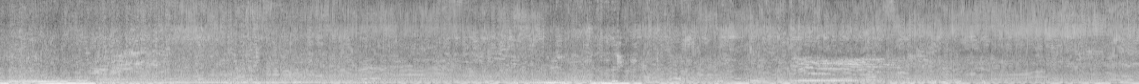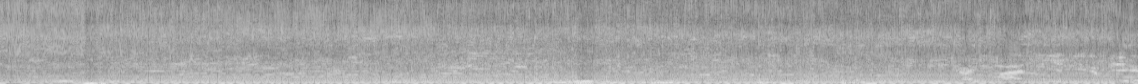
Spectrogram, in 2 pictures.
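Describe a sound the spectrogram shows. A dense swarm of bees buzzes loudly and steadily close by.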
